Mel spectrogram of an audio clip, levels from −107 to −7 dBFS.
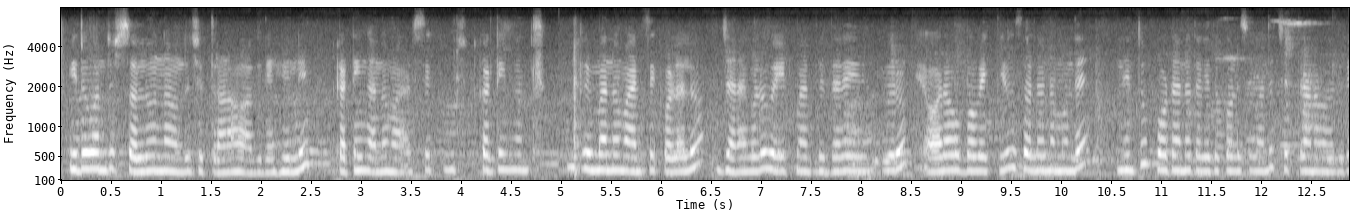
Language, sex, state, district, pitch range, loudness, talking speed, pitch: Kannada, female, Karnataka, Dakshina Kannada, 240-265 Hz, -17 LUFS, 120 wpm, 250 Hz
